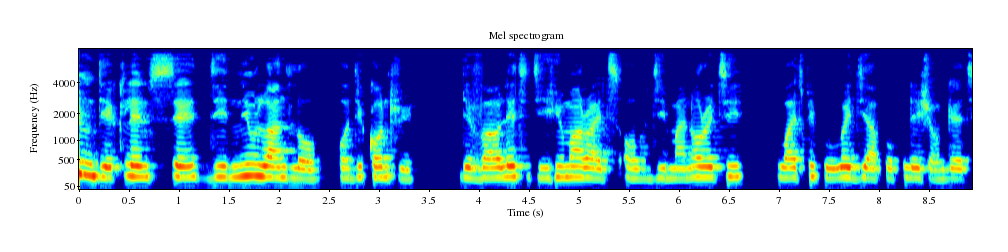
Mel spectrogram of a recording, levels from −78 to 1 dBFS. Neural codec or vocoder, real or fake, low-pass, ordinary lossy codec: none; real; 7.2 kHz; none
